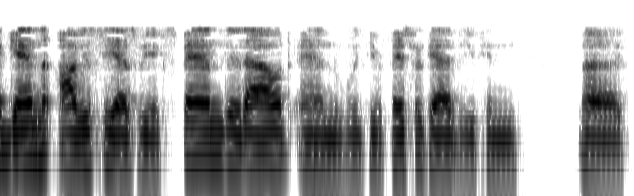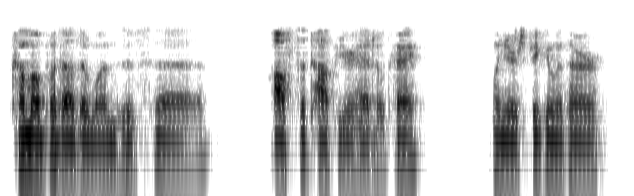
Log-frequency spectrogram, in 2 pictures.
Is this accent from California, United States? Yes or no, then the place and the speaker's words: yes; San Diego, California, United States; Well, good, because I grew up in San Diego, and if you're a Dodger fan, I may have to end this call early.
